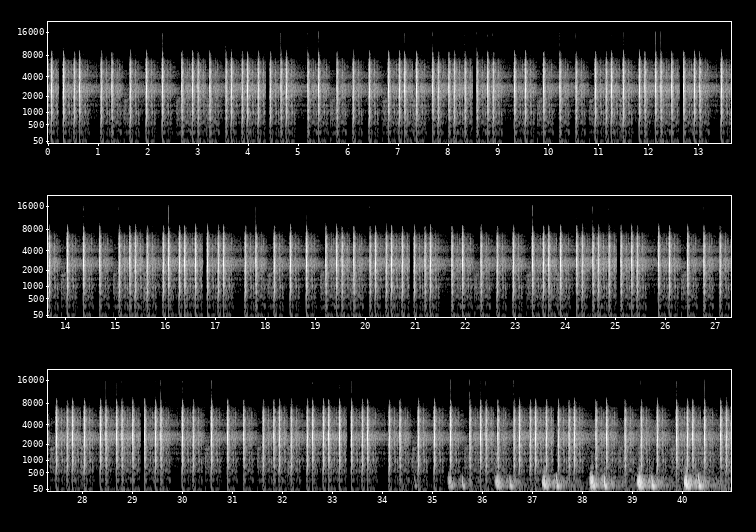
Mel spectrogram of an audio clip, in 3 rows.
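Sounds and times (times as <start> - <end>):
keyboard typing clicks: 31.6 - 40.9.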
